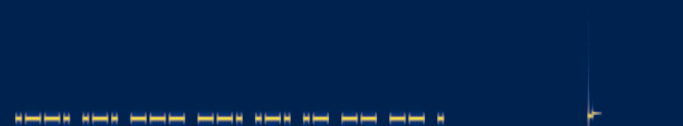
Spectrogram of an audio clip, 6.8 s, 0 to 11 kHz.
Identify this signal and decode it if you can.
Morse code, heard as a keyed tone, about 25 wpm, 700 Hz. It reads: PROGRAMME
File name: 9 Letter Words - First 3 Letters Given - 25wpm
